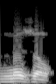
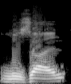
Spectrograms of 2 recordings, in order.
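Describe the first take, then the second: First: It is said in an American accent. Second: It is said in a British accent. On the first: "American English में" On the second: "British English में"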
